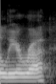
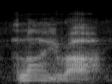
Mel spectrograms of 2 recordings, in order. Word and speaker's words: Lyra: like super mean to lra is that lra am I saying it wrong again no it is not L but rather Lyra lie Lyra Lyra she lies she's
